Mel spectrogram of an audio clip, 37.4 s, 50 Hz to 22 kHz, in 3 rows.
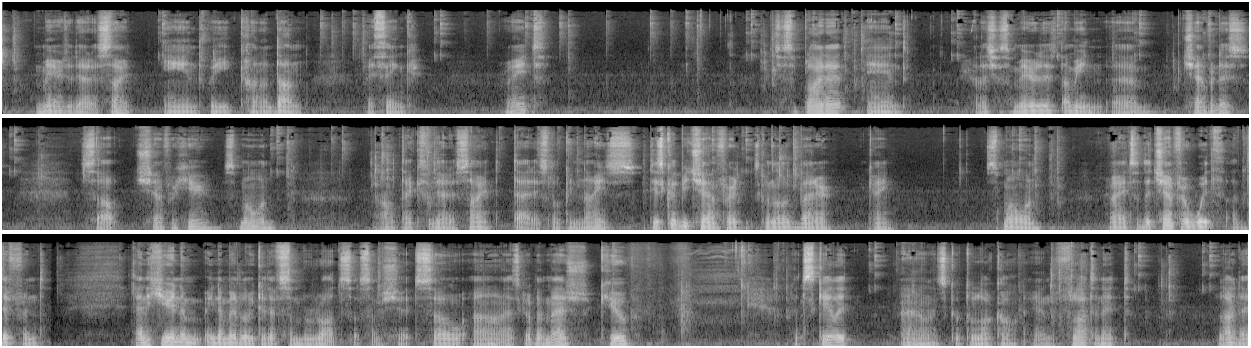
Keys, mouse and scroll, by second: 0.7 alt+x, 0.7 click, 1.3 click, 1.6 KP_5, 2.2-2.9 middle drag, 3.1 shift+middle drag, 3.6-4.0 shift+scroll up 1, 4.0 shift+click, 4.5-4.9 shift+middle drag, 5.1 shift+middle click, 5.7-6.2 shift+middle drag, 6.4 shift+middle drag, 7.0 shift+click, 7.3 q, 7.8 click, 8.2 Tab, 8.6 click, 9.2 click, 10.2 ctrl+click, 11.0 ctrl+click, 11.7 ctrl+click, 12.3 ctrl+click, 12.6 ctrl+middle click, 12.9 ctrl+b, 14.9 click, 15.4 shift+middle click, 15.9 alt+x, 16.8 Tab, 17.2 middle click, 17.7 middle click, 18.3 shift+middle click, 19.1 click, 19.6 click, 20.3 shift+b, 21.0 ctrl+shift+b, 22.3 shift+click, 22.5 Tab, 24.5 middle click, 25.6 middle click, 26.0-27.7 shift+middle drag, 27.8 shift+click, 28.3 shift+a, 30.5 click, 31.7 middle click, 33.2 click, 33.2 s, 33.6-34.2 scroll down 1, 34.2 /, 34.7 scroll down 1, 34.9 middle click, 34.9 s, 36.0 click, 36.0 z, 36.2 s, 36.6 click, 37.0 s.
